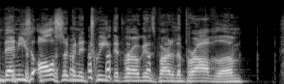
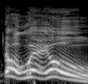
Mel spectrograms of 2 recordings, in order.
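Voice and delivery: much higher, louder hammed-up Italian exclamation; mock Italian speech; 11 semitones higher, 4 dB louder, slower than usual. Pope Francis giving his speech, in a hammed-up Italian accent. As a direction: mimic the Pope orating in Italian. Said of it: "he did a speech in Italian".

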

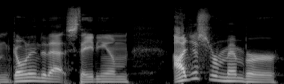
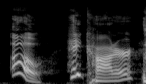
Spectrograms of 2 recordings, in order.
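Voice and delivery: cheery greeting; 8 semitones higher, 3 dB louder than usual. Retold or imitated. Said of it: "and then you go".

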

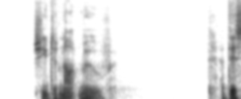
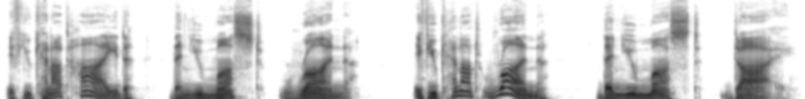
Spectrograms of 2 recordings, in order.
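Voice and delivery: slow, grave sponsor message; ominous ad read; 6 semitones higher than usual. Acted. Radio host reads a sponsor message in a grave, slow style. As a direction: read the doom like an ad.

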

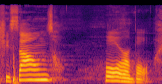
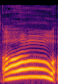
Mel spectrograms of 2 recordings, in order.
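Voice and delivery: mock realization; 10 semitones higher, 4 dB louder than usual. Sudden realization, lesson.

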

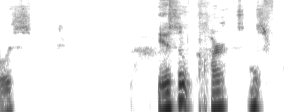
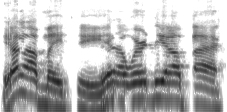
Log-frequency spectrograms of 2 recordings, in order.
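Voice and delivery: high, hammed-up Aussie "matey" voice; mock Australian accent, pitched up and louder; 9 semitones higher, 5 dB louder than usual. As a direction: play a cartoon Australian bloke. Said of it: "this is my Australian accent".

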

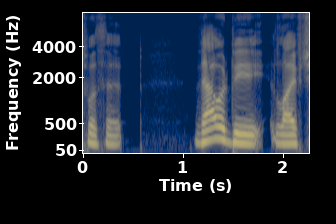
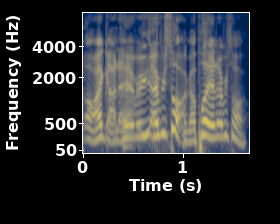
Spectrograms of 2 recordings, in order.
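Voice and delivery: higher, louder imitation of the radio; mock radio hype; 7 semitones higher, 10 dB louder, much faster than usual. Host mimicking a radio that plays every song, mock hype. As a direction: exaggerate it, high and loud.

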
